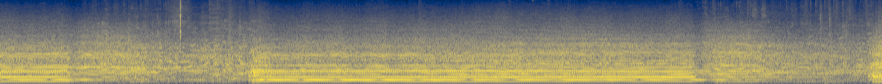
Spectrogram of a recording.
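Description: A brass band plays a slow, steady tune with long held notes.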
